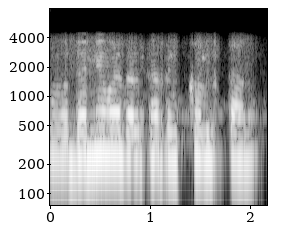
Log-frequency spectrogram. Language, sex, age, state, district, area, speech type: Telugu, male, 18-30, Telangana, Mancherial, rural, conversation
